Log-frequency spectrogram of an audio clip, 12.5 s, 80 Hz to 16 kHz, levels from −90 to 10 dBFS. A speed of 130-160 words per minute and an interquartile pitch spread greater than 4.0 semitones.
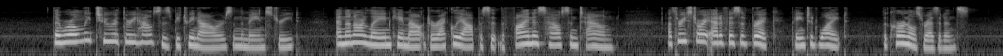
No: average, 175 wpm; wide, 5.5 semitones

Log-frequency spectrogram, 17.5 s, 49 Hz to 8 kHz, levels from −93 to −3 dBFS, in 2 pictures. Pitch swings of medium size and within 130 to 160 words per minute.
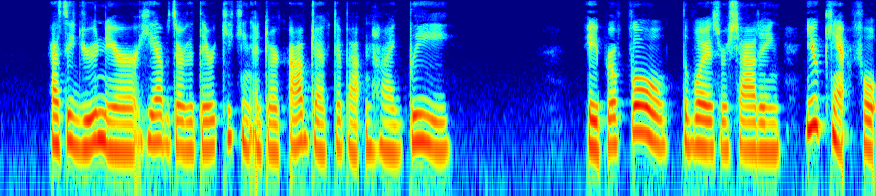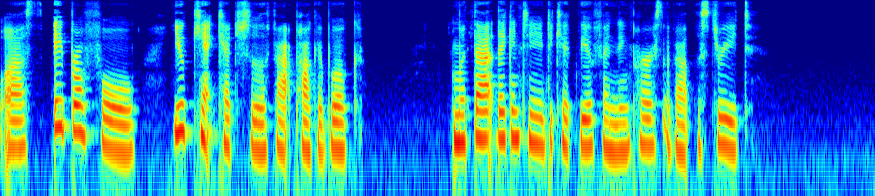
No: average, 3.5 semitones; average, 170 wpm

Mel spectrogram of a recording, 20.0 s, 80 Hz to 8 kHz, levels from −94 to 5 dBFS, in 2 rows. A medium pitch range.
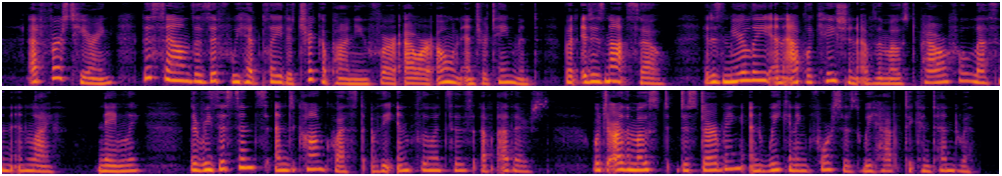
Yes: average, 4.3 semitones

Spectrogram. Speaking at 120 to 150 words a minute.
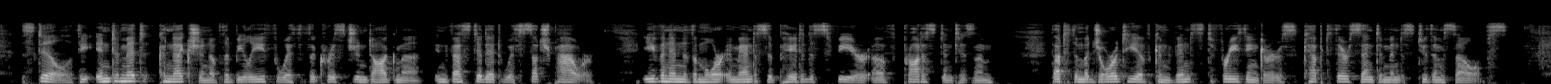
Yes: average, 145 wpm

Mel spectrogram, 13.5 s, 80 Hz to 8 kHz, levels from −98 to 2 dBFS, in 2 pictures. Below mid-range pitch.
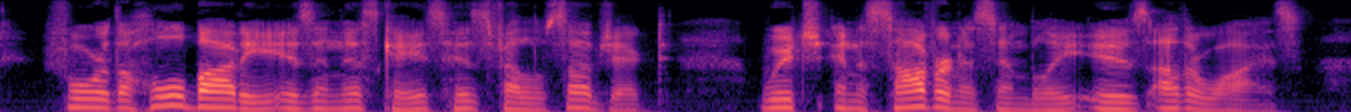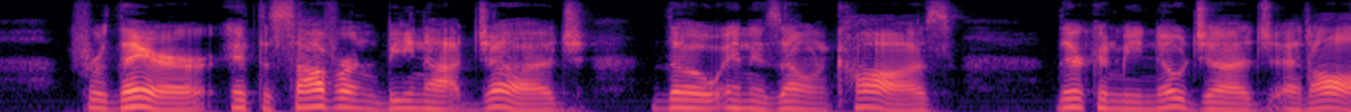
No: medium, 150 Hz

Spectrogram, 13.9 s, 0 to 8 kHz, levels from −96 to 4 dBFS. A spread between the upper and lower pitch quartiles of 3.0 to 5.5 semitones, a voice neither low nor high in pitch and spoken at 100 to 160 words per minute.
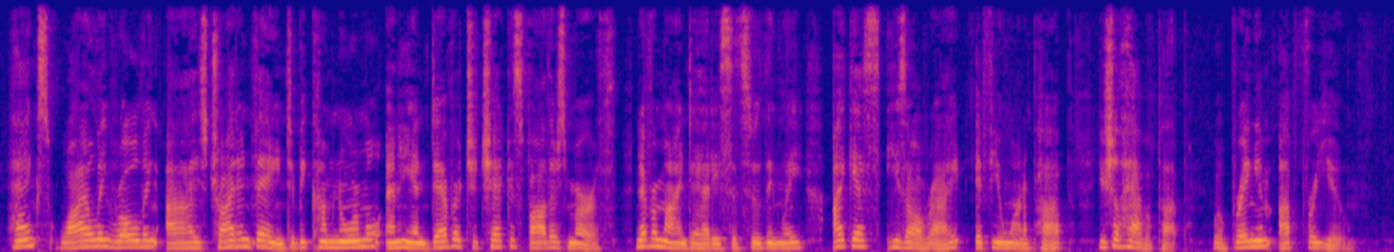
No: average, 3.8 semitones; medium, 165 Hz; average, 200 wpm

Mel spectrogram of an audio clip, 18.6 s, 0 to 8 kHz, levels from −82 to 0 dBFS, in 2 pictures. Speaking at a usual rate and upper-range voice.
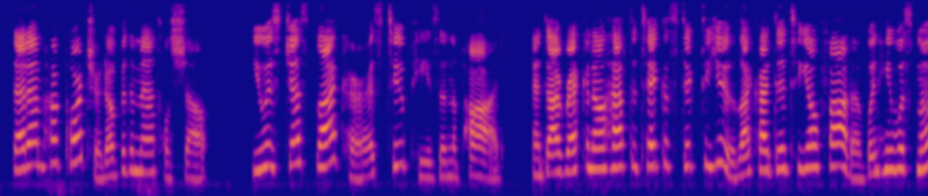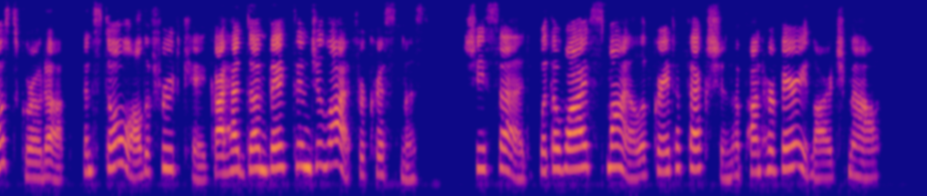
No: fast, 220 wpm; very high, 285 Hz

